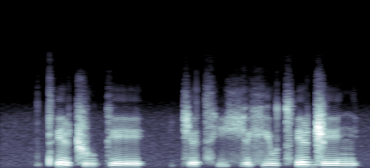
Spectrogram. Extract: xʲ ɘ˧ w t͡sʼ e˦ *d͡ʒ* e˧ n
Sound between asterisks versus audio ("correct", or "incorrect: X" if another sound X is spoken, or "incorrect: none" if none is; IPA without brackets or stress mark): incorrect: ɖ͡ʐ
